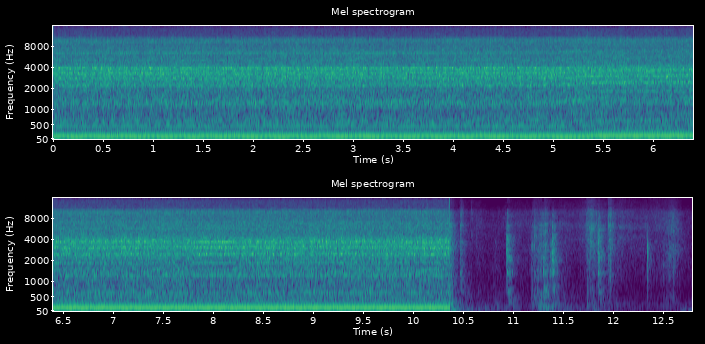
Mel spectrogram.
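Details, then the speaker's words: Walker mower gearbox-driven deck (PTO, not belt spindles) during repair test: loud steady low hum stepping up slightly in pitch midway, then cutting off cleanly; typical normal Walker gearbox sound. "Okay, that sounded perfectly fine. That's exactly what a walker should sound like. You get that loud humming."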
